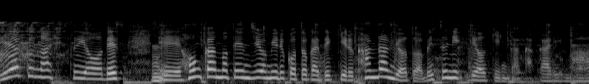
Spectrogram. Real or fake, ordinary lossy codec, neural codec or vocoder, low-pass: fake; none; codec, 16 kHz, 16 kbps, FunCodec, trained on LibriTTS, 50 frames a second; none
